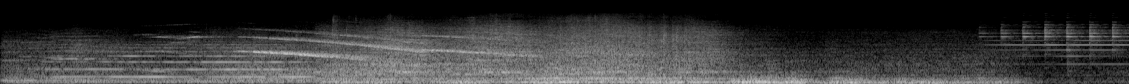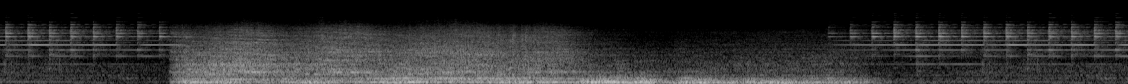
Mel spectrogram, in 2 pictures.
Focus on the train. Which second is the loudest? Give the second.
6 s.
